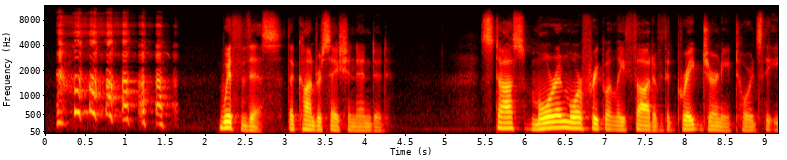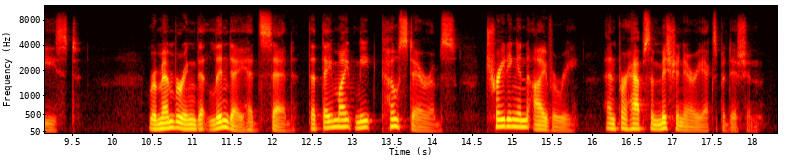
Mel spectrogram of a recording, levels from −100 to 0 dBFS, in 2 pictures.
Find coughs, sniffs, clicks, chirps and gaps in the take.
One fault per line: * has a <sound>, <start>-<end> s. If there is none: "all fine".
* has a laugh, 0.1-1.7 s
